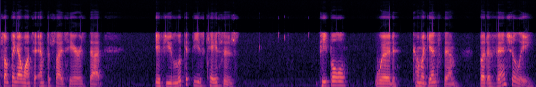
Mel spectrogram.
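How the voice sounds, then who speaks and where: A man's voice: mid-range voice, a bit bright. Earnest male radio host, lo-fi audio. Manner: earnest, with frequent uh's and self-corrections. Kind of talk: reading case summaries and interviewing. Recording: dull lo-fi broadcast audio.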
